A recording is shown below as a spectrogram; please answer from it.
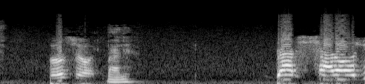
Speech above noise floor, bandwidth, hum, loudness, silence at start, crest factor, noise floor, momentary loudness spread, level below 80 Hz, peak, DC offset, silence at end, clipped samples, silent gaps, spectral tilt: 36 dB; 11 kHz; none; -10 LUFS; 0.5 s; 12 dB; -45 dBFS; 11 LU; -38 dBFS; 0 dBFS; under 0.1%; 0 s; 0.2%; none; -5.5 dB/octave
